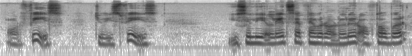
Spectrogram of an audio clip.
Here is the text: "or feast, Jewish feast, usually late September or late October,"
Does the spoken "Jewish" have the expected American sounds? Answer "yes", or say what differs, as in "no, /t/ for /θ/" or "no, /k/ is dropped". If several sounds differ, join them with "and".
no, /s/ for /ʃ/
